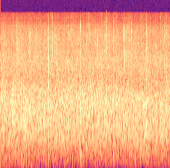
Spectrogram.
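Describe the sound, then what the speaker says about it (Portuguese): An audience at a panel event gives steady, warm applause, many hands clapping at a moderate distance without pause, with no speech over it. "Eu queria pedir uma salva de palmas calorosa a todos eles."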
